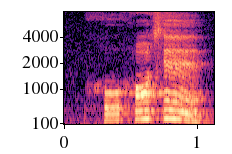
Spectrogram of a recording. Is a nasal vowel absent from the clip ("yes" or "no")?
no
